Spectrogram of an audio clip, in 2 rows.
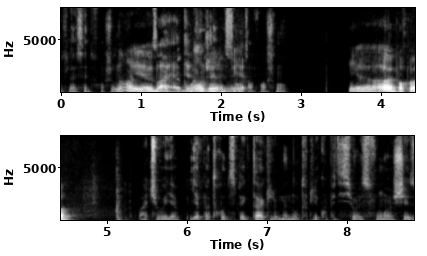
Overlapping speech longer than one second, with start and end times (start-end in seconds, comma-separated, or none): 0.6-2.3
